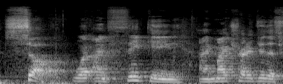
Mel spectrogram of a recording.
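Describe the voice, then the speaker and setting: Lively intonation marks a man's fairly high-pitched voice, heard with noticeable background noise and audible room echo. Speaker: car DIY youtuber. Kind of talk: casual DIY tutorial narration. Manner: loud.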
